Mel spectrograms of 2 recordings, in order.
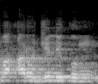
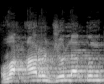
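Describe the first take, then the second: First: The vowel after the L sound is 'i'. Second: The vowel after the L sound is 'a'. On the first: The feet are to be wiped. "लाम के नीचे जेर पढ़ते हैं" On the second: The feet are to be washed. "लाम के ऊपर जबर है"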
